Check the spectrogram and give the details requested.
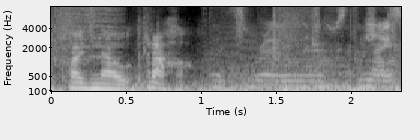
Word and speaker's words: Praha: Praha. That's really nice pronouncing.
